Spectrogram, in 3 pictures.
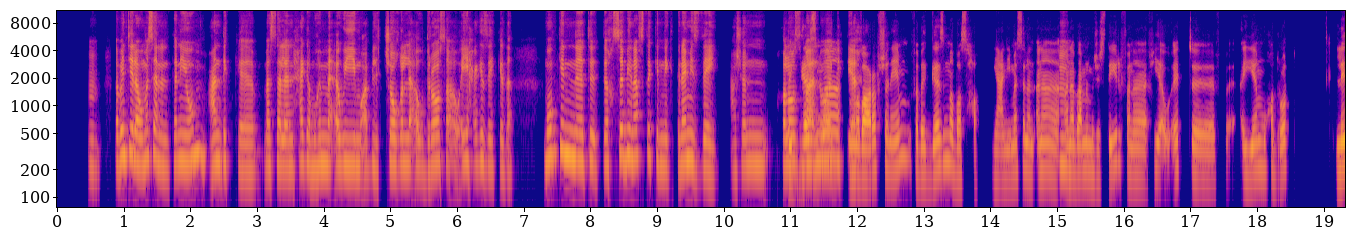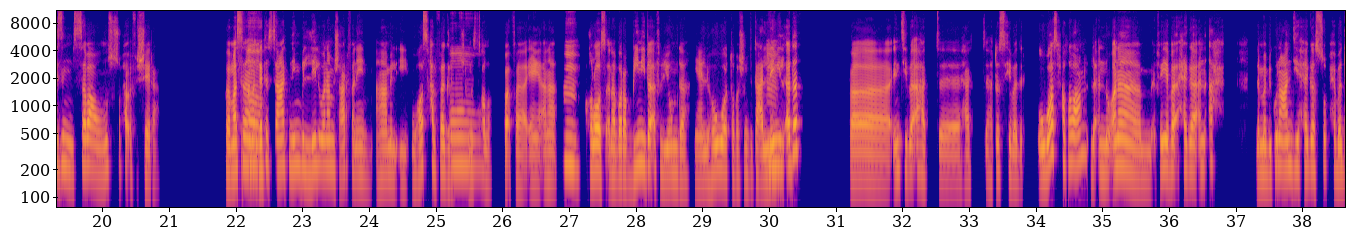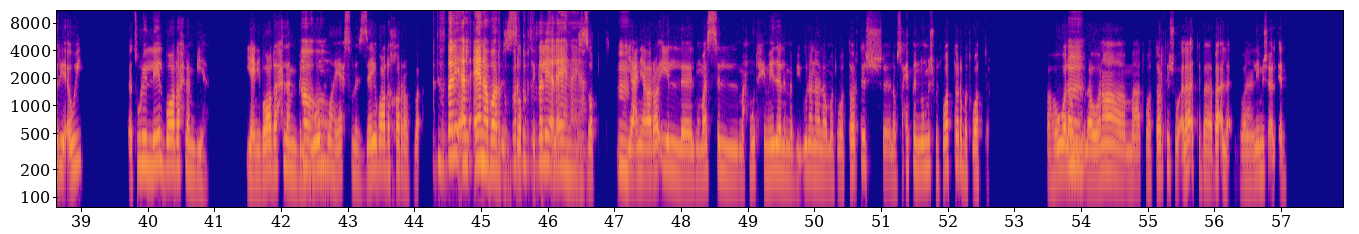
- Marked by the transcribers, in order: tapping
- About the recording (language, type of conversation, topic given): Arabic, podcast, إيه طقوسك بالليل قبل النوم عشان تنام كويس؟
